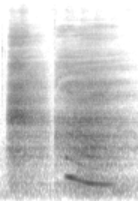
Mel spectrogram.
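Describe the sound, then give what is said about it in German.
A voice imitates a squirrel yawning as it lies down to sleep for the winter: a breathy intake followed by a long, sighing exhale that slides downward in pitch, clear with no other sounds. “Und es gähnte.”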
